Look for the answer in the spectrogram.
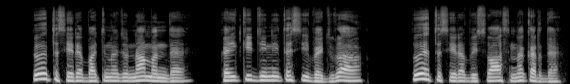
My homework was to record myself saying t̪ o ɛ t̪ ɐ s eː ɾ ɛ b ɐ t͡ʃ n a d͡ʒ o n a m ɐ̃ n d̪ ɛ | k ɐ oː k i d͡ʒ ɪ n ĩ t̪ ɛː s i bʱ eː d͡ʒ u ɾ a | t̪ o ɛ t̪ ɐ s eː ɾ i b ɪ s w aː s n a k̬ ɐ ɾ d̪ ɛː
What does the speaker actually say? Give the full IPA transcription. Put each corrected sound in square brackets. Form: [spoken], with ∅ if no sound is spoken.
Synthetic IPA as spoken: t̪ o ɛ t̪ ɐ s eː ɾ ɛ b ɐ t͡ʃ n a d͡ʒ o n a m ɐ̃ n d̪ ɛ | k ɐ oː k i d͡ʒ ɪ n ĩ t̪ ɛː s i bʱ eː d͡ʒ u ɾ a | t̪ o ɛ t̪ ɐ s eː ɾ [a] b ɪ s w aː s n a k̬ ɐ ɾ d̪ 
